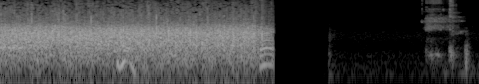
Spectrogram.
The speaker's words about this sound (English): Dude, we've got to look at this second guy clapping.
